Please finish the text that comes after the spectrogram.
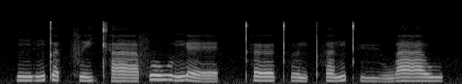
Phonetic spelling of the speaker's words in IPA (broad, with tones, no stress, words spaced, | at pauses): ŋɪ˨˥ŋt̪ɐ˨t̚ fe˨jkʰaː˨˩fo˥w ʊ˨˥ŋɛː˨˩ | t̪ʰœː˨t̪ʰɵ˨˩npʰɐ˨˥n t̪ʰyː˨˩waː˧w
